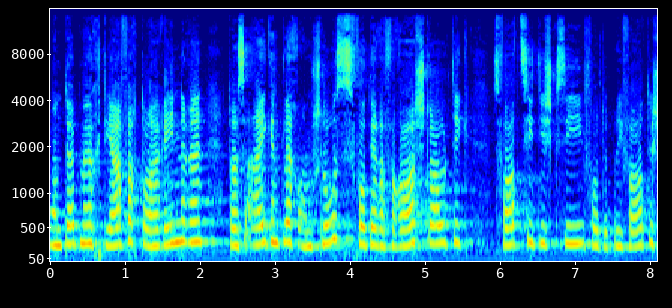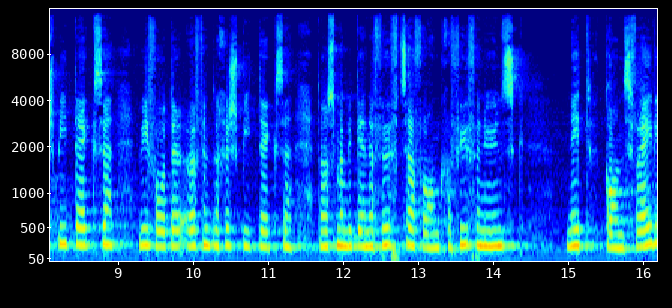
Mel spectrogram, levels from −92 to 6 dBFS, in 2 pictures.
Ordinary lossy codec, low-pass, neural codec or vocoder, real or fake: none; 14.4 kHz; vocoder, 44.1 kHz, 128 mel bands every 512 samples, BigVGAN v2; fake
